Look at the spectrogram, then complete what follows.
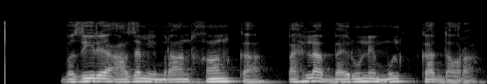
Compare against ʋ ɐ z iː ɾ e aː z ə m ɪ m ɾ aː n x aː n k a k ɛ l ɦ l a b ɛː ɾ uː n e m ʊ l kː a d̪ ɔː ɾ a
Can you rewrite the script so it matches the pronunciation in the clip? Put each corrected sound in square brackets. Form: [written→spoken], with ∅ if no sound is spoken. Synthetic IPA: ʋ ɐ z iː ɾ e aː z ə m ɪ m ɾ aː n x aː n k a [k→p] ɛ [l→∅] ɦ l a b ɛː ɾ uː n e m ʊ l kː a d̪ ɔː ɾ a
